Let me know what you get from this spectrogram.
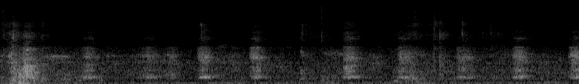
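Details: A female Miniature Bull Terrier, playing wildly on a new air mattress, snorts and pants in short bursts, roughly every half second to second.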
